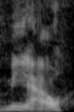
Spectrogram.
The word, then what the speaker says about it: Miao: These These are It's pronounced Miao, just like a cat says, m i a o.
